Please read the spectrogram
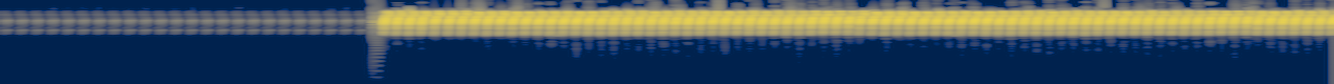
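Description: Belalang emas katydid calling. A faint, high, pulsing trill gives way about two seconds in to a loud, rapid, high-pitched buzzing trill that keeps going.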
